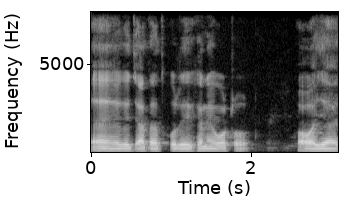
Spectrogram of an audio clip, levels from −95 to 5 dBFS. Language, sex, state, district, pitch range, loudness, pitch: Bengali, male, West Bengal, Kolkata, 110-115 Hz, -16 LUFS, 110 Hz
